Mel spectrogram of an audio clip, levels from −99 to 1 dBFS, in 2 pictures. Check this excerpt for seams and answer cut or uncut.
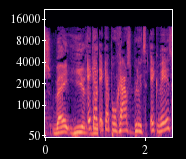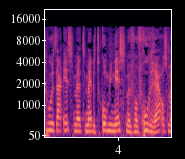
cut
